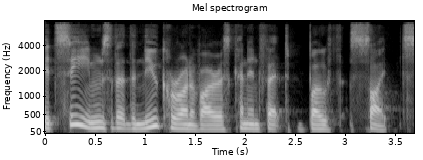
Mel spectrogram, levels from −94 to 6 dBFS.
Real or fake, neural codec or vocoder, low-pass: fake; codec, 24 kHz, 3.1 kbps, DualCodec; 7.2 kHz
